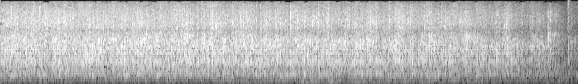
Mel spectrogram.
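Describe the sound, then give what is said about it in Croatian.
An audience in Zagreb applauds a city's cooperation with the Croatian government, dense sustained clapping that holds steady before tapering off at the end. “Molio bi jedan pljesak za ovu suradnju.”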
